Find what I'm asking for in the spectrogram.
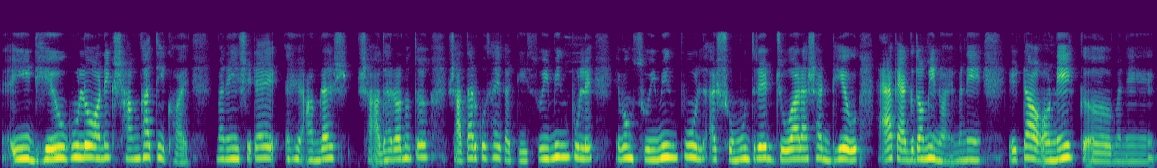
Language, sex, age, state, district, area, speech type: Bengali, female, 18-30, West Bengal, North 24 Parganas, rural, spontaneous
